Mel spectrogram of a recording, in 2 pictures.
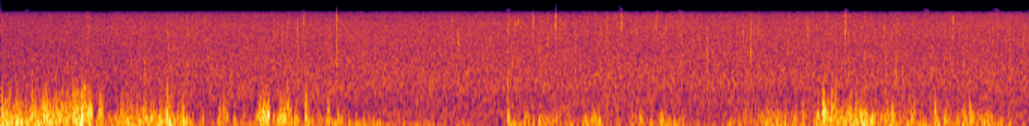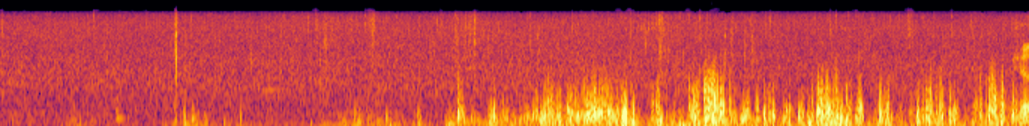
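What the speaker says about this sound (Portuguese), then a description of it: "A água da chuva já tá fria." September rain in Guajará-Mirim, Rondônia falls as a steady wide hiss, with irregular heavier splashes and dripping from a clogged gutter growing louder toward the end, no voices.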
